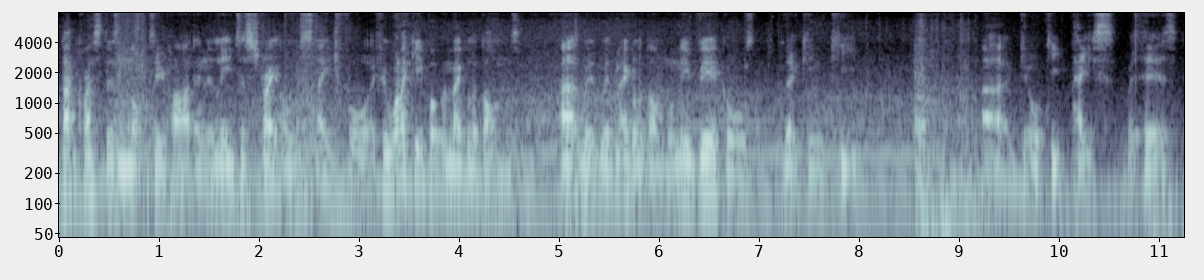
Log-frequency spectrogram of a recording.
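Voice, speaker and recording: A man's voice: lowish voice, normal speed. A man presenting a video game walkthrough, explaining things step by step to viewers in a chatty way. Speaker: gaming YouTuber presenting a quest guide. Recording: game sound clearly behind voice. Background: video game ambience and vehicle noise.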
